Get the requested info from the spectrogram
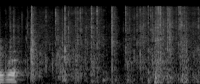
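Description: Plastic crisp packet of Mini Cheddars Sticks crinkling and rustling as it is handled, a dense run of irregular crackles.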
